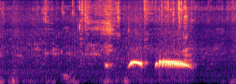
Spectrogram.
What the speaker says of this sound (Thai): นี่เสียงเจ้าเลี้ยวครับผม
